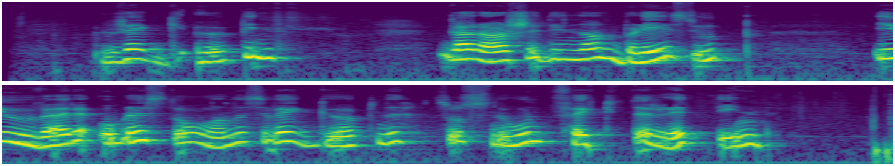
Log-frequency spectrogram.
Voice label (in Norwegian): "veggopin", Numedalsmål; Garasjedynnan bLes upp i uvære o bLæi ståanes veggøpne so snor'n føykte rett inn.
